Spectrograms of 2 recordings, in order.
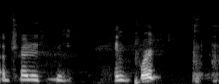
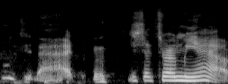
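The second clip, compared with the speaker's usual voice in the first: usual speaking voice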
